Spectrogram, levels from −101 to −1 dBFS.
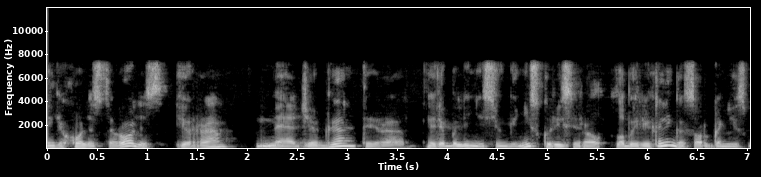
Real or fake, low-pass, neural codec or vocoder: fake; 7.2 kHz; codec, 16 kHz, 8 kbps, FreqCodec, larger model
